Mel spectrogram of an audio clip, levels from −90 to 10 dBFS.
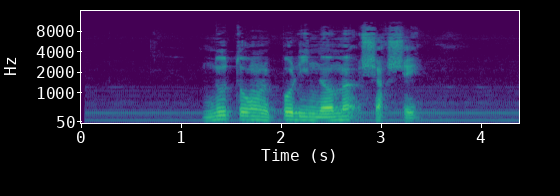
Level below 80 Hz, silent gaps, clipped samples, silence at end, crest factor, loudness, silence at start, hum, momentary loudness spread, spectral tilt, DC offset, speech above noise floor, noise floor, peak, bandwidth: -54 dBFS; none; under 0.1%; 1 s; 20 dB; -22 LUFS; 1.25 s; none; 10 LU; -5.5 dB/octave; under 0.1%; 32 dB; -54 dBFS; -4 dBFS; 10 kHz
